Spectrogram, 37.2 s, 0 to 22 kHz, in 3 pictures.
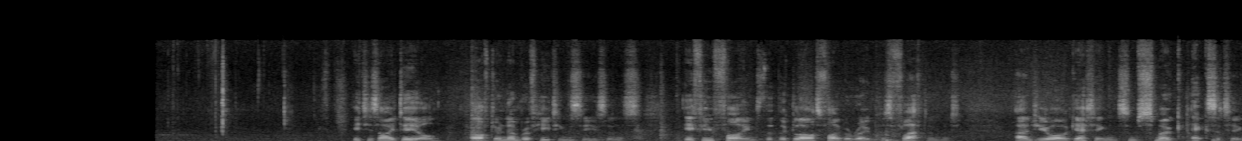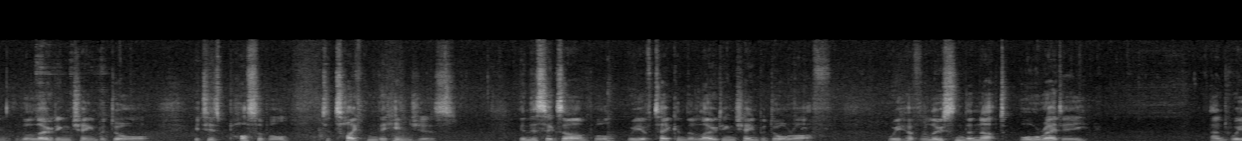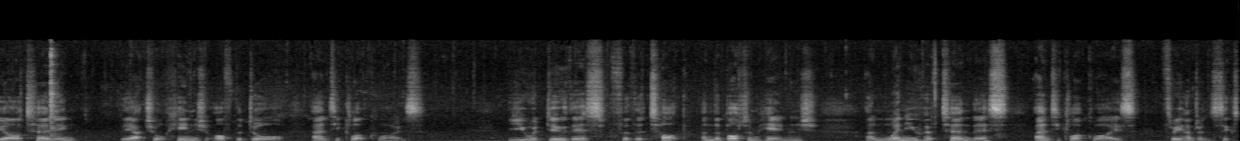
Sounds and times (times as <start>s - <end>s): Speech: 3.6s - 9.6s, 10.2s - 17.0s, 17.6s - 23.4s, 24.6s - 29.1s, 29.9s - 37.2s.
